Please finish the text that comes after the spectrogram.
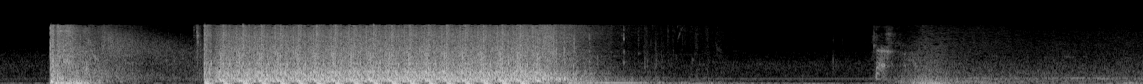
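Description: Loud bursts of video-game gunfire: a short blast, then a sustained rapid automatic volley lasting several seconds, followed by a quieter gap and another burst near the end, with no talking.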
